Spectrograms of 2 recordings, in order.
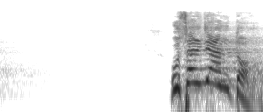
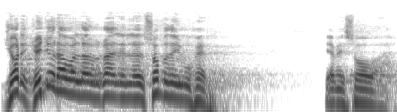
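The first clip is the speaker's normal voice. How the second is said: normal talking voice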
